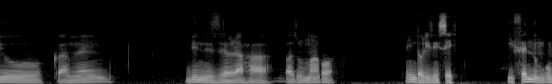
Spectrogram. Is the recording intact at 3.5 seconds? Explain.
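No. From 2.59 s to the end, including 3.5 s, there is a time-stretched section: the pace jumps to about 1.75 times faster while pitch stays put, likely from software dropping short pieces, so it sounds rushed rather than chipmunk-like. Throughout, Bluetooth LC3 compression is plainly audible: nothing above 11.5 kHz and a breathy, grainy upper edge from noise-filled bands, likely a low-rate LE Audio link, unlike the watery swirl of other lossy codecs.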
